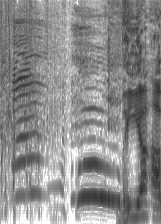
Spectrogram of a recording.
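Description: Women laugh.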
